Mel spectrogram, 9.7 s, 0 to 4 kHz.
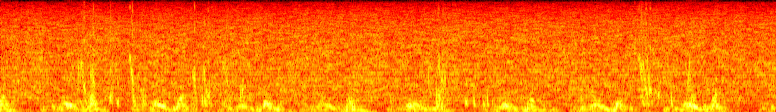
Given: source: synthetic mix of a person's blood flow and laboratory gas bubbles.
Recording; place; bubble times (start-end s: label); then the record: Doppler ultrasound of blood flow; precordium
0.94-1.23 s: bubbles
1.33-1.51 s: bubbles
1.58-1.85 s: bubbles
2.17-2.28 s: bubbles
2.34-2.92 s: bubbles
2.96-3.07 s: bubbles
5.33-5.39 s: bubbles
5.43-5.60 s: bubbles
5.80-6.20 s: bubbles
7.92-8.28 s: bubbles
8.36-8.44 s: bubbles
8.55-8.71 s: bubbles
From the record:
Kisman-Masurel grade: 332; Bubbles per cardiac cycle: rolling drumbeat, 9 or more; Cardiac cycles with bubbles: 50 to 99%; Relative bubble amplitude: moderate (0.250 to 0.450); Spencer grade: 3 (all of the cardiac periods contain showers or single bubble signals, but not dominating or overriding the cardiac motion signals); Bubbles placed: only in the low amplitude regions of the cardiac cycle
